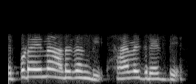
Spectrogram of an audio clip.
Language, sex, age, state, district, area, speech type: Telugu, female, 18-30, Andhra Pradesh, Sri Satya Sai, urban, conversation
